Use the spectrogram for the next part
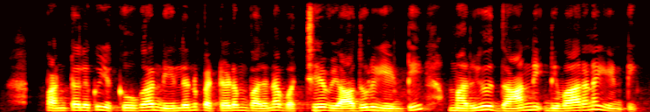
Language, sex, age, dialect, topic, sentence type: Telugu, female, 18-24, Utterandhra, agriculture, question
